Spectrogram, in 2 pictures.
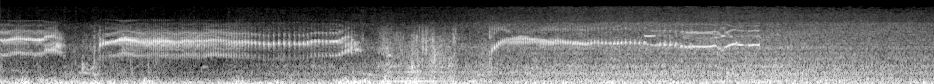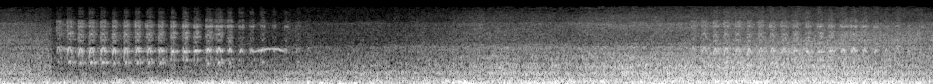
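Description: Bottlenose dolphins whistling underwater. There are three warbling whistles in the first six seconds, the third sliding slightly downward, then a buzzing burst of rapid clicks about seven and a half seconds in and a fainter one near the end, over a steady low rumble of water noise.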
